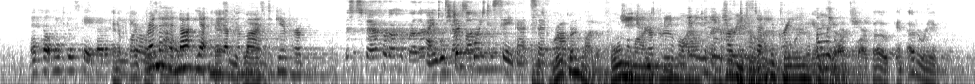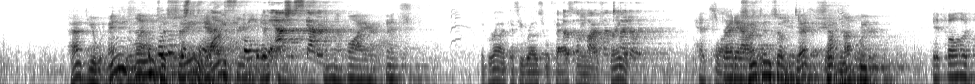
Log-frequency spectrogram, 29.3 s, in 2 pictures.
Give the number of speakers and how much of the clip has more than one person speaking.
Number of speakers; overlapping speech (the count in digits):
7, about 50%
